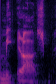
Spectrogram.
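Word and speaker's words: معراج: But that's where called the Miraj. How do you pronounce it?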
